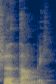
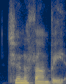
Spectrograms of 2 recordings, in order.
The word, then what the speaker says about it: Chinnathambi: It's pronounced Chinnathambi. Chinnathambi.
